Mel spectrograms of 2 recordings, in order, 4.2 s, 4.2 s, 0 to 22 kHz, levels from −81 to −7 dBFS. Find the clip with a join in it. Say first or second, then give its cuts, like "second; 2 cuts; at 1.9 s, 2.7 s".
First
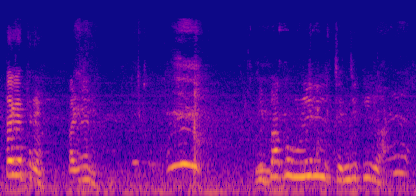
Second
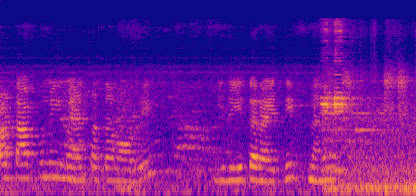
second; 1 cut; at 3.3 s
